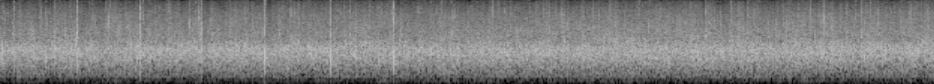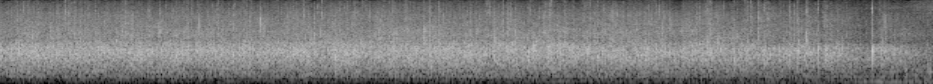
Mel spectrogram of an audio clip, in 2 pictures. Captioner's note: applause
